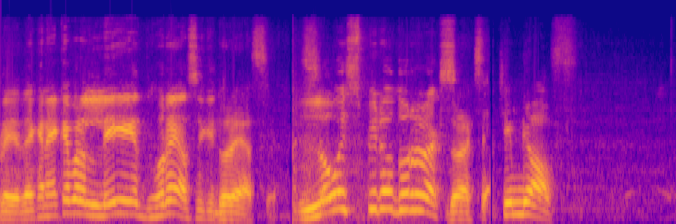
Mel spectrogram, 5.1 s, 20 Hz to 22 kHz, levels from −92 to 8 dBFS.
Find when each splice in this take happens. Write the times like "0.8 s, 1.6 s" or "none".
2.1 s, 3.6 s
